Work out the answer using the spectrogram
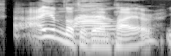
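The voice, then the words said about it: Dracula-style vampire voice. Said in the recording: “do my Dracula voice.”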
